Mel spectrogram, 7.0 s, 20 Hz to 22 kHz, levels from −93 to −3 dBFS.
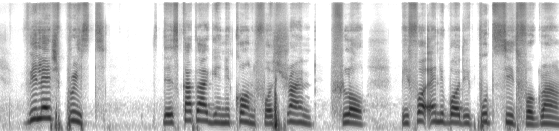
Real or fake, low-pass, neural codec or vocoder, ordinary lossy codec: fake; none; autoencoder, 48 kHz, 128 numbers a frame, DAC-VAE, trained on Japanese speech; none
